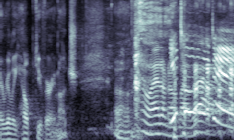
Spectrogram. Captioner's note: audience chuckling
